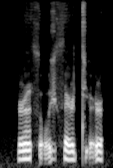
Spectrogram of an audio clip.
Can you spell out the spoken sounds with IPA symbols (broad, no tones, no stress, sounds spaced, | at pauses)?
ɭ ə̃ θ o̰ ʒ θ e ɭ tʲ ə̰ ɭ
